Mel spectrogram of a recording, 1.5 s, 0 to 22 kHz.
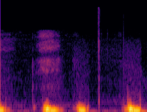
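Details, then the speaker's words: Normal heart sounds through a stethoscope: low, soft, regular lub-dub at roughly 70 a minute, the sound of heart valves opening and closing as blood is pumped. "the we hear through the stethoscope is still the sound of valves opening and closing as blood gets pumped"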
